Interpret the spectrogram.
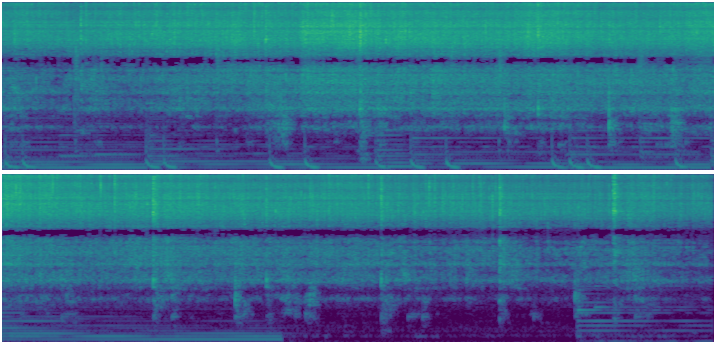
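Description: Diced potatoes, sliced onions and ginger-garlic-chilli paste sizzling in hot mustard oil in a kadai, stirred with a spatula that scrapes and knocks against the pan again and again.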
